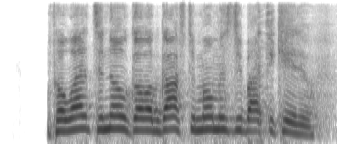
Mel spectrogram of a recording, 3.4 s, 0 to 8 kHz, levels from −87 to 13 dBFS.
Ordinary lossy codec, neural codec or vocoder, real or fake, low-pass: Opus, 64 kbps; codec, 16 kHz in and 24 kHz out, 0.4 kbps, LongCat-Audio-Codec, two codebook decoder; fake; 7.2 kHz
